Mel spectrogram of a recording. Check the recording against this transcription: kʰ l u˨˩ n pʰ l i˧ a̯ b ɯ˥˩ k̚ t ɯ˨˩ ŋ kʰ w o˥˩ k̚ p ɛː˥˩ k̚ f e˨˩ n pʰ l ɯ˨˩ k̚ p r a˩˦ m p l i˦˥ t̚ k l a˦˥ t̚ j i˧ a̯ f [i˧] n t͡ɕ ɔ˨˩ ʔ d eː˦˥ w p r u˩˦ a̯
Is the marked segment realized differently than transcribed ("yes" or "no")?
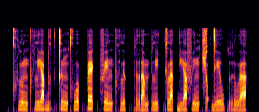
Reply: no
